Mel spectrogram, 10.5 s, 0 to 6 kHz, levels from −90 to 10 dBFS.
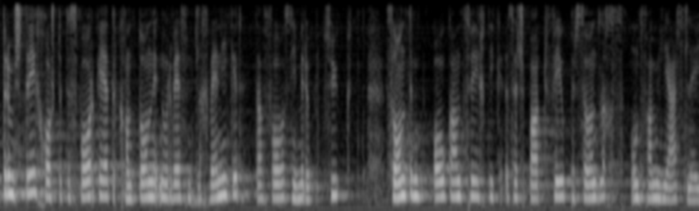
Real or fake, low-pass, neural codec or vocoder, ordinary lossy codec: real; 5.4 kHz; none; none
